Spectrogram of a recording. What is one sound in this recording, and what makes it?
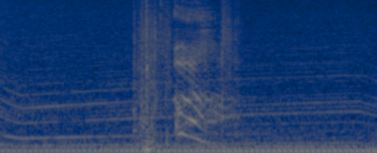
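A body thuds heavily onto a wooden deck.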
